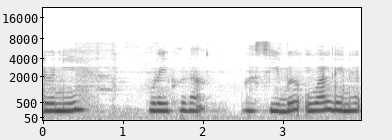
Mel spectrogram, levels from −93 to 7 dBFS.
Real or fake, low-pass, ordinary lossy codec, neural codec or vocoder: real; 7.2 kHz; none; none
